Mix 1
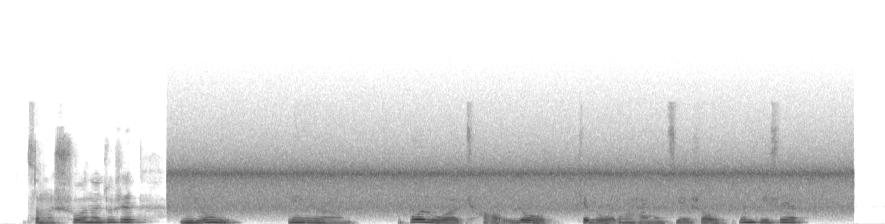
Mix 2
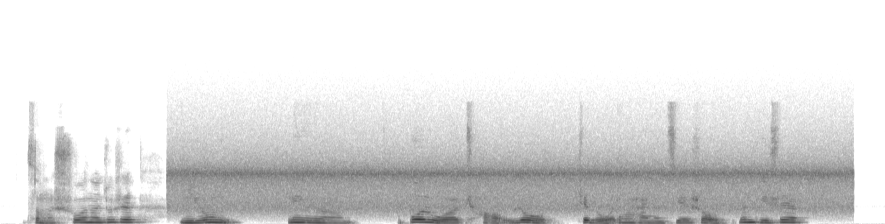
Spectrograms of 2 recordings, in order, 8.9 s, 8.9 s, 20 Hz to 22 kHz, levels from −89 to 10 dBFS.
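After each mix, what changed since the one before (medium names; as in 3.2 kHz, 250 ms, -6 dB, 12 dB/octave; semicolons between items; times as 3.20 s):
background -4.0 dB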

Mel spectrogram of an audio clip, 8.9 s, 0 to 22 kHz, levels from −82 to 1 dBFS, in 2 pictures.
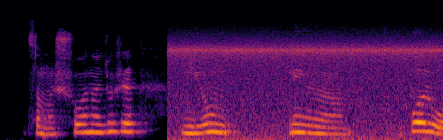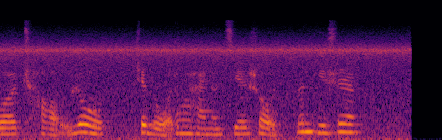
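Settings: background: remove resonant high-pass 1.6 kHz, resonance Q 2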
